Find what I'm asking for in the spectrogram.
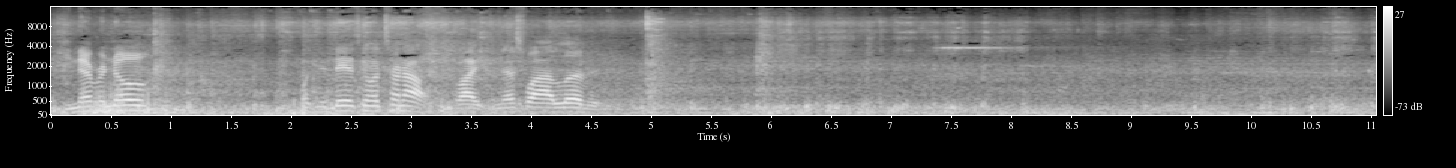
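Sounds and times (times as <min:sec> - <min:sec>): freight train rolling past: 0:00.0 - 0:11.0
wheel squeal: 0:07.1 - 0:08.6.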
